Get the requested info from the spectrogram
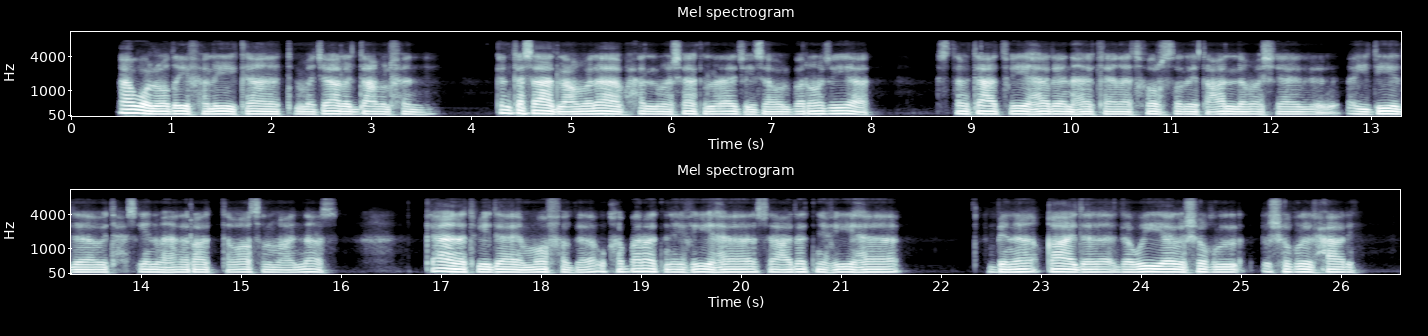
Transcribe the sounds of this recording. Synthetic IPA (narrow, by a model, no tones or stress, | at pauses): ʔawːalwɑðˤiːfaliːkaːnat̪mad͡ʒaːlɪd̪ːaʕmɪlfanːi | kʊnt̪ʔasaːʕɪd̪ɪlʕʊmalaːʔbħalːɪlmaʃaːkɪlɪlʔad͡ʒhɪzawɪlbɑɾˤɑːmad͡ʒɪjːaːt̪ | ɪ̥st̪amt̪aʕat̪fiːɦalɪʔanːhakʰaːnat̪fʊɾsˤɑliɪt̪ʕalːamʔaʃjaːʔjd̪iːd̪awɪt̪ḁħsiːnhaɾˤɑːɪt̪ʰːɑwɑːsˤʊlmaʕɪnːaːs | kʰaːnat̪bɪd̪aːjamʊwafːaɡɑwxabːɑɾˤɑt̪nifiːɦasaːʕad̪at̪nifiːɦa | bɪnaːʔqɑːʕɪd̪aɡawɪjːalɪʃʊɣllɪʃʊɣlɪlħaːli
